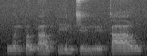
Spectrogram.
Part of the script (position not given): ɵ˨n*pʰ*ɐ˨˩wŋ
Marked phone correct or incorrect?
incorrect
